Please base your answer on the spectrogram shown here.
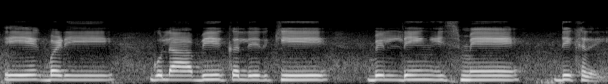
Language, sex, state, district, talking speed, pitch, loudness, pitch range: Hindi, female, Rajasthan, Jaipur, 90 wpm, 210 Hz, -13 LUFS, 205-215 Hz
